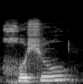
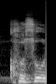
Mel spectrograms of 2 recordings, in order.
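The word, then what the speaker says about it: खुशू: यह बताऊंगा बाद में पहले इसके उच्चारण पर ध्यान दीजिए मैंने क्या बोला मैंने बोला खुशु और खुजू या खुशु व ू या खुशु खुजू खुशु नहीं खुसू नहीं खुजू नहीं खुजू नहीं ठीक है ध्यान दीजिए इन शब्दों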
